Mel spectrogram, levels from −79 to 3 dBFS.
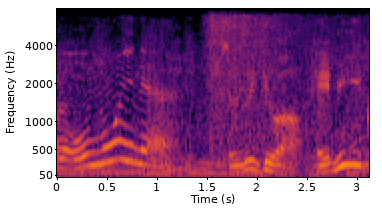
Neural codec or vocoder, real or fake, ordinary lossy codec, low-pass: autoencoder, 48 kHz, 128 numbers a frame, DAC-VAE, trained on Japanese speech; fake; Opus, 16 kbps; 7.2 kHz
